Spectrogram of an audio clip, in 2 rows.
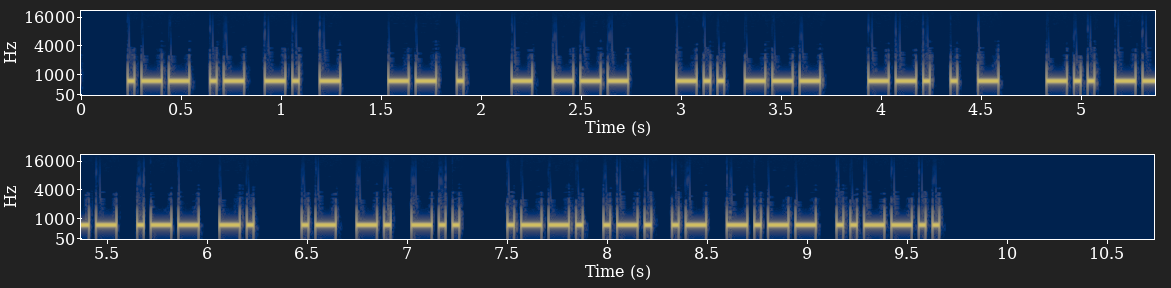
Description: Morse code, heard as a keyed tone, about 34 wpm, 700 Hz. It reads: WANT ME TO DO GET DOWN AND PRAY?
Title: A Sound Of Thunder 35wpm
